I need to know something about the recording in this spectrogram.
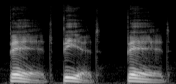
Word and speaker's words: beard: Обычно, когда мы говорим про beard, это будет в конце предложения. He's got a nice beard. Beard. Именно ия мы говорим, потому что это конечный, обычно.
